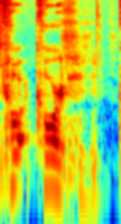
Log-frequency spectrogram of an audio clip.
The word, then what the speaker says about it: Corden: I think it's Corbin. – People are going to have a hard time differentiating between Colbert. – James Corden. Corden. So Corden.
